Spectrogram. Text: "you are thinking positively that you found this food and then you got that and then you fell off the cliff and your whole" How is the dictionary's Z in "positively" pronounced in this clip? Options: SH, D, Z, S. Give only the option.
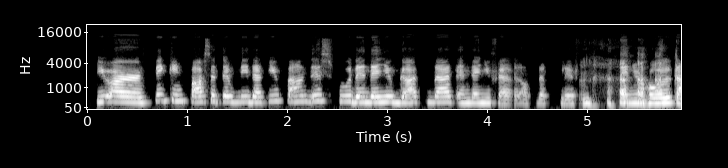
S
